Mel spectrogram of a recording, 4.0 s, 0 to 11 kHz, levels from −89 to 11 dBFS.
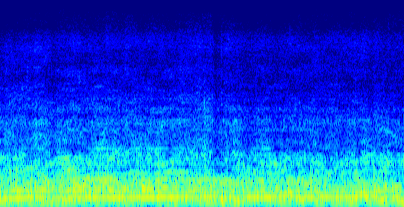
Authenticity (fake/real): fake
